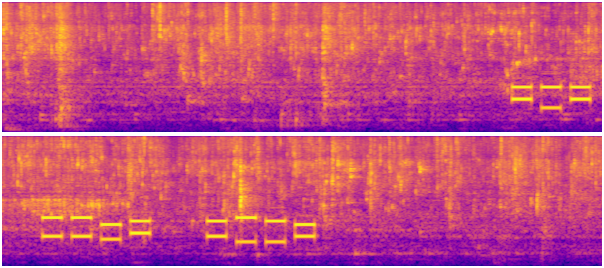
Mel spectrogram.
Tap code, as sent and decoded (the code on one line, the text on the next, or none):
none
